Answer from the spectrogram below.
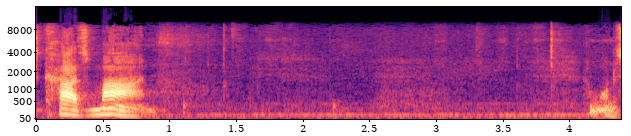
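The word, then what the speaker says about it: κόσμον: you go into the Interlinear Bible it says cosmon I'm going to spell it like it is in the greatek k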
